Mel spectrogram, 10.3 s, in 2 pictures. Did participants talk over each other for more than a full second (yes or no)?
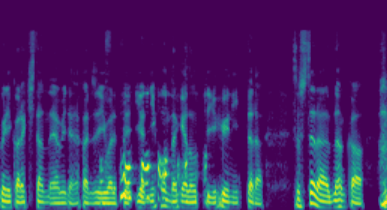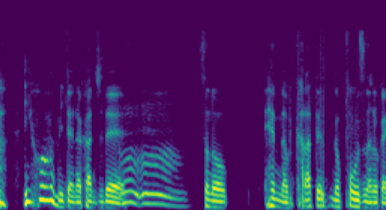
yes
